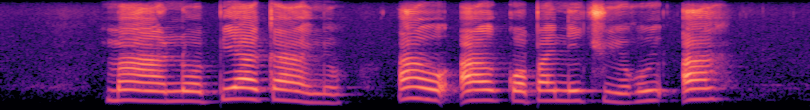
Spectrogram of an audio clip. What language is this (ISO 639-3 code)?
nso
